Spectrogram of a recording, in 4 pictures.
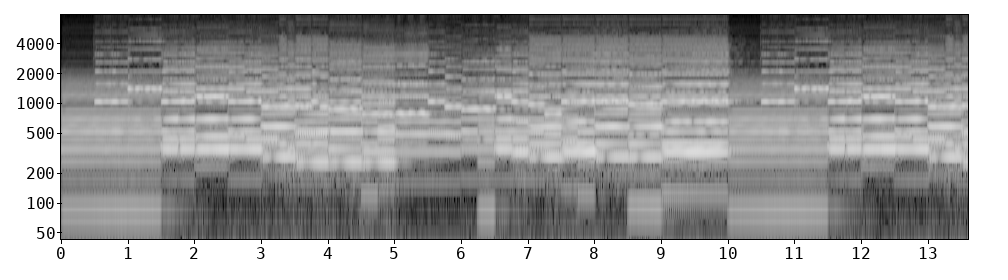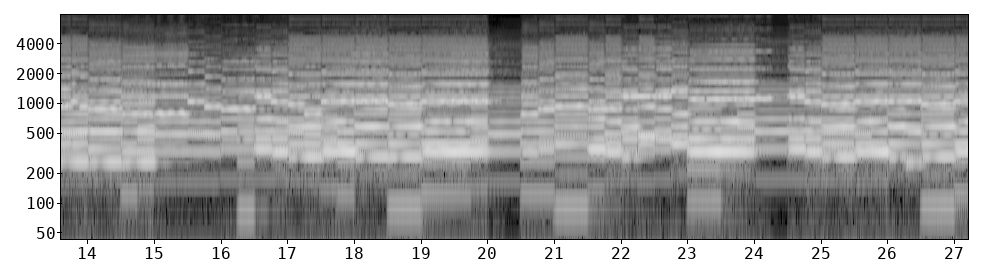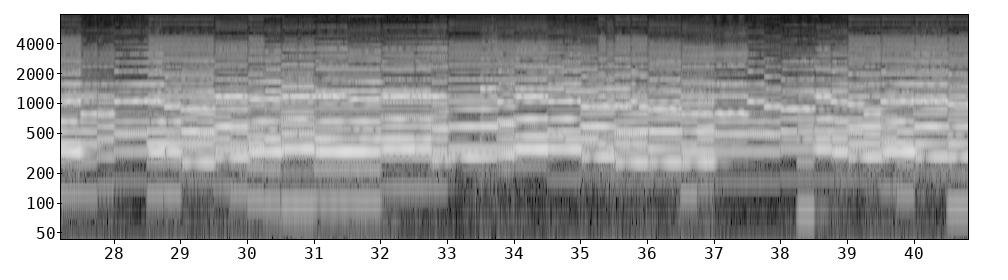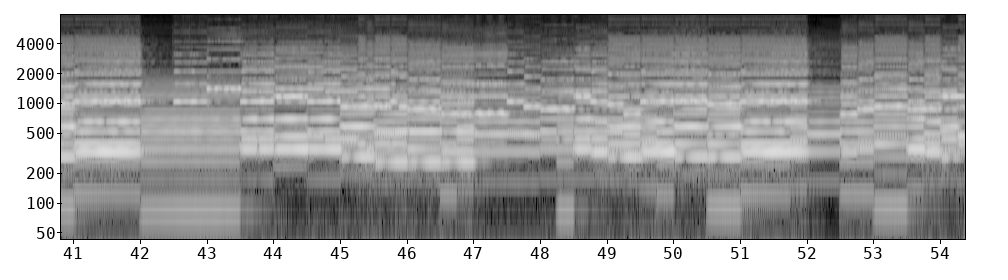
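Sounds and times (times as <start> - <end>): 
woodwind quintet playing a chorale: 0.0 - 54.3.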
